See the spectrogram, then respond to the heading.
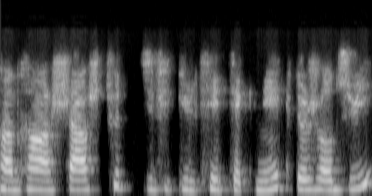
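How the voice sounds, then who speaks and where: A woman speaks with a non-native accent against a quiet background. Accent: non-native French speaker, out of practice. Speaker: program officer presenting an information session. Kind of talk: webinar presentation. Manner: halting, many hesitations and restarts.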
